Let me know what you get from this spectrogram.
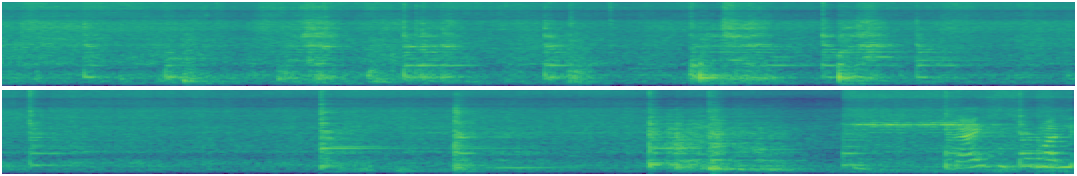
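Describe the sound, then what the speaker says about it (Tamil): Onions with ginger garlic paste being sautéed for a chicken biryani, a sizzling pan punctuated by repeated spatula scrapes and clinks against the pot, uneven bursts of stirring over a steady fry. "இஞ்சி பூண்டு போட்டு கொஞ்சம் லைட்டாக வதங்க விடுவோம்."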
